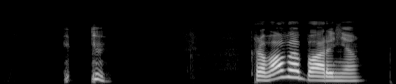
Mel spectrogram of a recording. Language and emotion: Russian, neutral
